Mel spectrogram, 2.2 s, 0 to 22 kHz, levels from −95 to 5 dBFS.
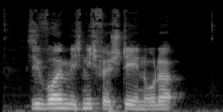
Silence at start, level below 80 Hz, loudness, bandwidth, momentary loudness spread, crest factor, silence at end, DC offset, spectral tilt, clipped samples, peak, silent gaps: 0.3 s; -54 dBFS; -29 LUFS; 16 kHz; 8 LU; 18 dB; 0.45 s; under 0.1%; -6.5 dB/octave; under 0.1%; -12 dBFS; none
